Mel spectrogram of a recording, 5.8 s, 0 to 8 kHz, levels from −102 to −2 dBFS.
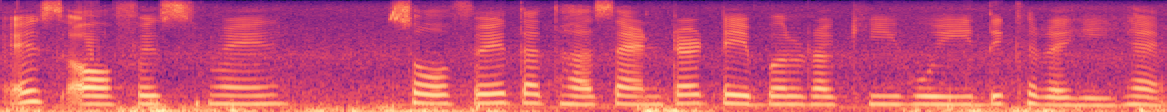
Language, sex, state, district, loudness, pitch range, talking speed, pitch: Hindi, female, Madhya Pradesh, Katni, -14 LUFS, 215-235 Hz, 125 wpm, 225 Hz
